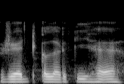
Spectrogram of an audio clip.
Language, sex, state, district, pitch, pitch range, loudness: Hindi, male, Bihar, Muzaffarpur, 120 Hz, 120-125 Hz, -17 LUFS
